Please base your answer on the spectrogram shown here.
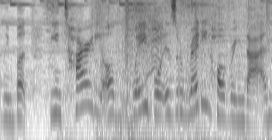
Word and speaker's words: Weibo: Yeah, I think BO is just a pretty different pronunciation when it comes to English and Chinese, because I know a lot of people say Weibo, but in Chinese, Weibo, there's like a W, it's like B-W-O, Weibo, there's like a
